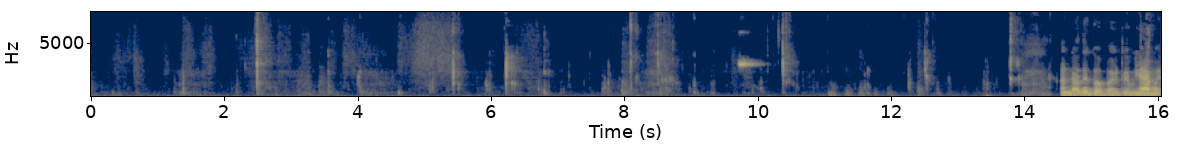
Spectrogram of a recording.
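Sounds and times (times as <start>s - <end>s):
crunchy chewing: 5.4s - 14.5s
high squeak: 9.7s - 10.2s.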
